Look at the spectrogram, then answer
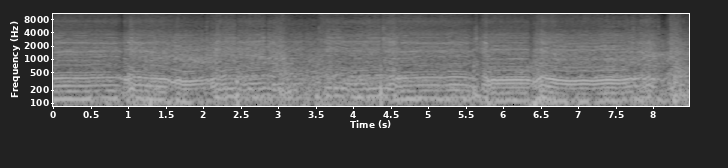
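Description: A fast car in the racing game Need for Speed Heat drives with a loud, steady engine drone that rises and falls in repeated revving swells as it shifts gears, with no one talking.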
